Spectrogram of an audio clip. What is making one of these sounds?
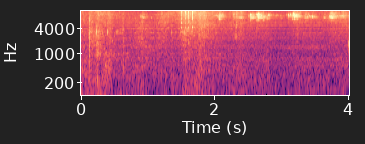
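Silk fabric rustles as it is handled.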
